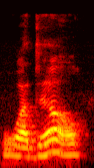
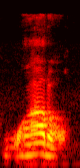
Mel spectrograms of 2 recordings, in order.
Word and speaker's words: Waddell: And so I would appreciate it if you would please pronounce it Waddell and not Waddle, or at least call me.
